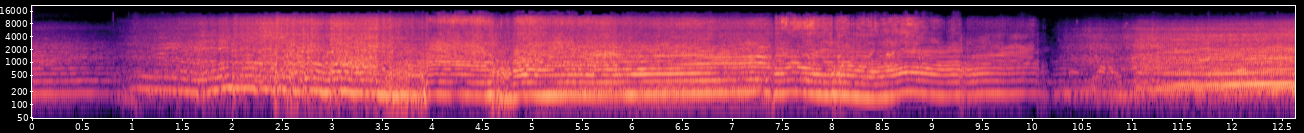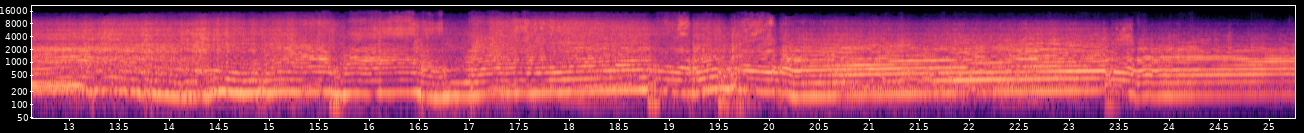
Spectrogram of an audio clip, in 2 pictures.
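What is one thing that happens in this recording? A rally car engine revs hard, rising and dropping in pitch as it accelerates and shifts gears.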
